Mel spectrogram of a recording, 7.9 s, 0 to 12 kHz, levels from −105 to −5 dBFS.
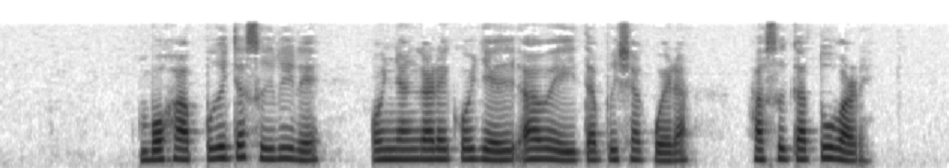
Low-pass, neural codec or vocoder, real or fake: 7.2 kHz; none; real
